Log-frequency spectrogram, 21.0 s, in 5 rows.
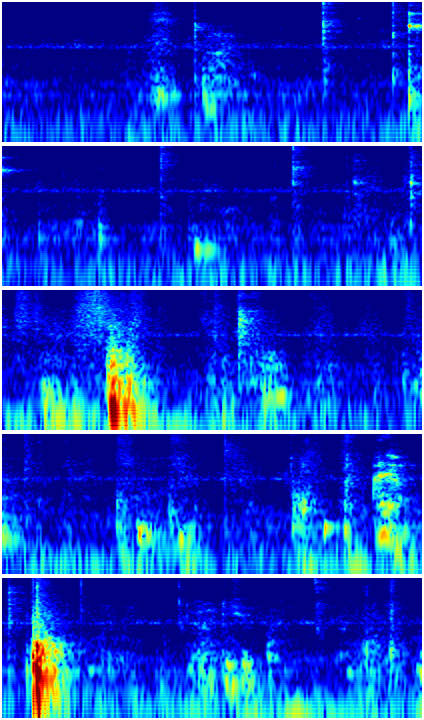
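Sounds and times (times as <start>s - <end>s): chewing with wet smacks: 1.8s - 8.8s, 19.5s - 21.0s.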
